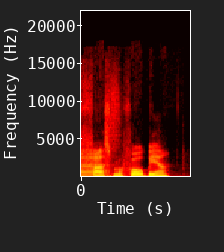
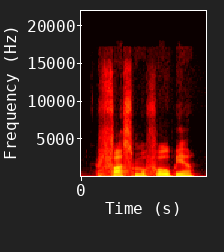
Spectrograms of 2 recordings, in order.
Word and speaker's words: Phasmophobia: I guess there's always spooky games, but this game you're playing, and you can probably pronounce the name way better than I can. – Yeah, Phasmophobia. – Can you say it again? – Phasmophobia. – Phasmophobia? Okay. – Yeah.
